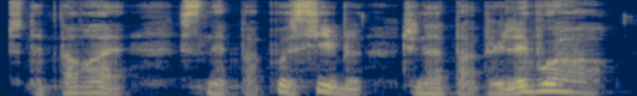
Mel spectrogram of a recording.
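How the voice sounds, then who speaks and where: Man reading as a brutish male showman, blustering, threatening, husky, storybook villain. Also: mid-range voice, moderate pace, warm tone. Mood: rattled.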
